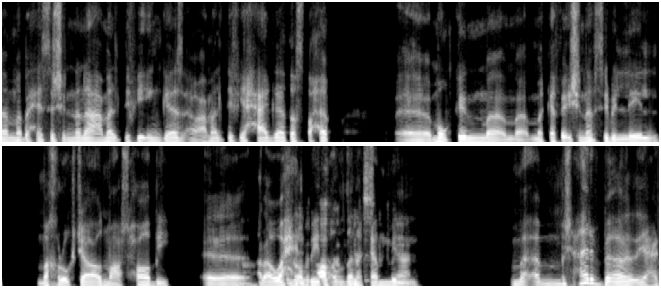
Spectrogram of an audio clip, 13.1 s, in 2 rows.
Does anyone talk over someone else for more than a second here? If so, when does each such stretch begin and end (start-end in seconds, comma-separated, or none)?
8.9-10.7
